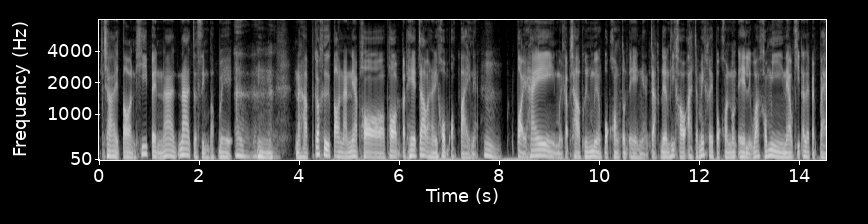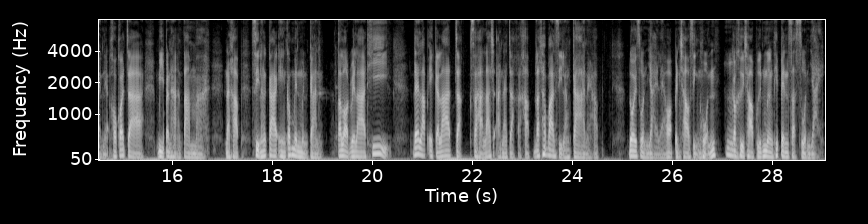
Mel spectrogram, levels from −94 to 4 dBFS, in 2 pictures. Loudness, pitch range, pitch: -20 LUFS, 90-115 Hz, 100 Hz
